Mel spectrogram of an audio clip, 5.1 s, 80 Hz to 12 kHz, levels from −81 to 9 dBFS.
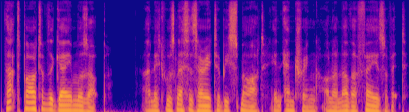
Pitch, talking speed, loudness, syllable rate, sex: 110 Hz, 235 wpm, -17 LUFS, 6.2 syllables/s, male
